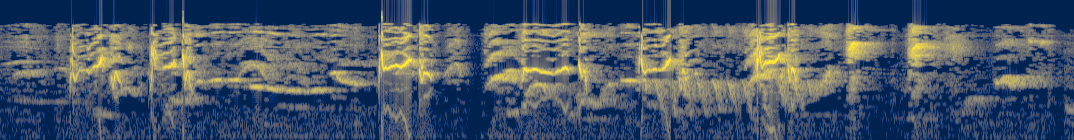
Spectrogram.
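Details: Red-headed prinia singing actively, recorded as a lure: a busy run of sharp chirps, downslurred whistles and buzzy trills, with loud clicking notes near the three-, five- and six-second marks.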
